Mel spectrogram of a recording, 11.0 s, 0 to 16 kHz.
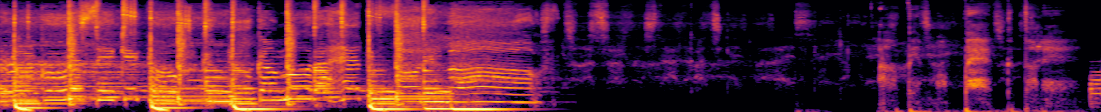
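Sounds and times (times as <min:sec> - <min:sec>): breathy whispered female vocals: 0:03.0 - 0:10.9.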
